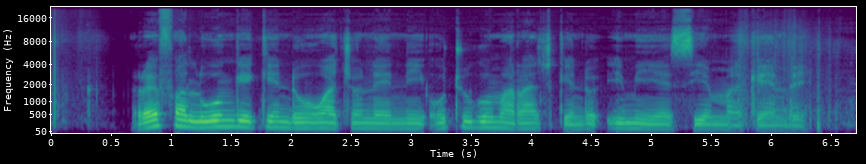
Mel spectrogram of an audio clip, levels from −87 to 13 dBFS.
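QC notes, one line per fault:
No faults were heard anywhere in the speech.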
